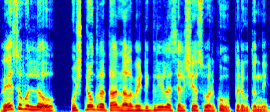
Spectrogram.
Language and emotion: Telugu, neutral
